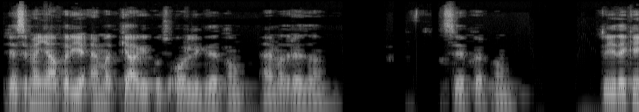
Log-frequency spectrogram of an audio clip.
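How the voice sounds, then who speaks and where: A young man teaching a coding lesson, talking through each step as he types and correcting himself as he goes. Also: fairly high pitch. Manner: talks through each step while typing, self-correcting. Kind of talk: screen-recorded coding tutorial.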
